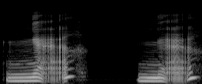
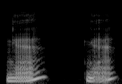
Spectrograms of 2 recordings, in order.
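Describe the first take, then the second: First: "nghe" broken in the throat, rising; heavier tone. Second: "nghe" short, easy rise; relaxed question tone. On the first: Teacher contrasting the second mark, heavy throat-stopped "nghe". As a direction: catch the air in "nghe", then lift. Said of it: "this one is more heavy". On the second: Teacher showing question mark, very relaxed rising "nghe". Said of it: "very relaxed". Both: Shown as a demonstration.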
